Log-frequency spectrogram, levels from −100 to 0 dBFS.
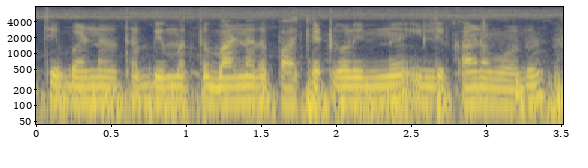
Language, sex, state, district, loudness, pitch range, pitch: Kannada, male, Karnataka, Koppal, -15 LUFS, 115-120 Hz, 115 Hz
